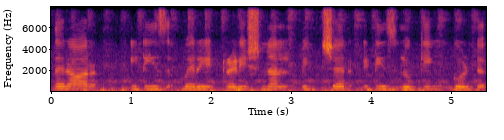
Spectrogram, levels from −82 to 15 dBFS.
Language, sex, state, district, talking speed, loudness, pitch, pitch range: English, female, Andhra Pradesh, Sri Satya Sai, 120 wpm, -17 LUFS, 235 Hz, 235-240 Hz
